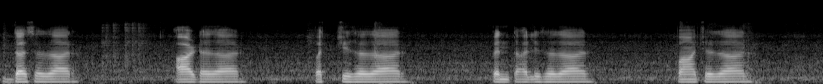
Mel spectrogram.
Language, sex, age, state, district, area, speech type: Urdu, male, 30-45, Delhi, Central Delhi, urban, spontaneous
